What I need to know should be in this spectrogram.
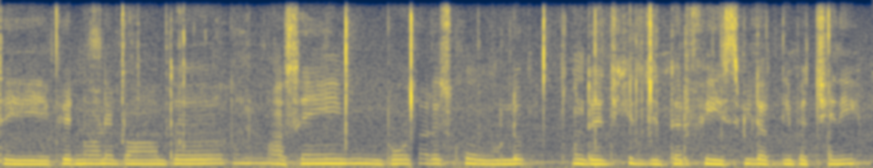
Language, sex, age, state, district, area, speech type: Dogri, female, 18-30, Jammu and Kashmir, Jammu, rural, spontaneous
